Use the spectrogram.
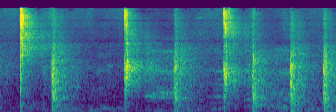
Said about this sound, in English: There used to be a stomp that I used to hear at campus conferences. You guys know about the stomp? Oh, yeah. The stomp's like...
